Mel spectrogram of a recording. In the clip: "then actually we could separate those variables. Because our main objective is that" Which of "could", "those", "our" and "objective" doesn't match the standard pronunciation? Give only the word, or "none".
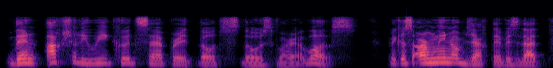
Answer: those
